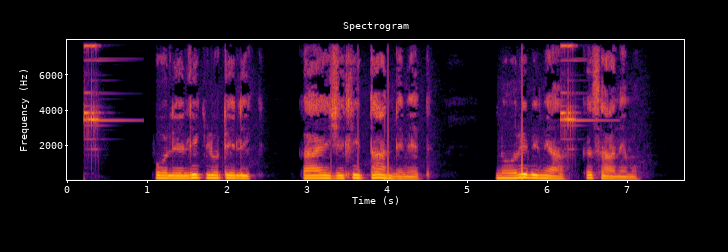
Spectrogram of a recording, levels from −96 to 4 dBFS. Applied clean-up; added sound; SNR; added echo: none; Tools; 11 dB; none.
